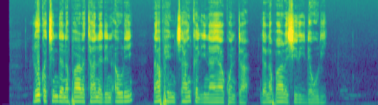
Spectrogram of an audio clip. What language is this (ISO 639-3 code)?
hau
